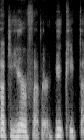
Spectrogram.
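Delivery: soft, hushed half-whispered aside. A character half-whispers to Rin during a persuasion attempt, half-whispering. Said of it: "I'm gonna whisper to Rin".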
